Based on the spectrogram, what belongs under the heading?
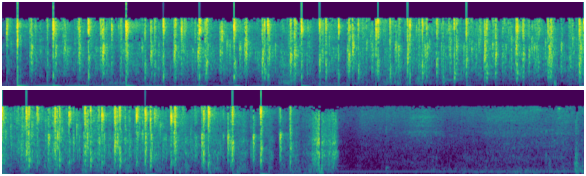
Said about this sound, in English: I would just like to see our commission and this audience thank him with a round of applause.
